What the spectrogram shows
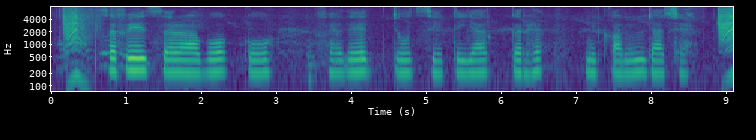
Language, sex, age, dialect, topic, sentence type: Magahi, female, 41-45, Northeastern/Surjapuri, agriculture, statement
